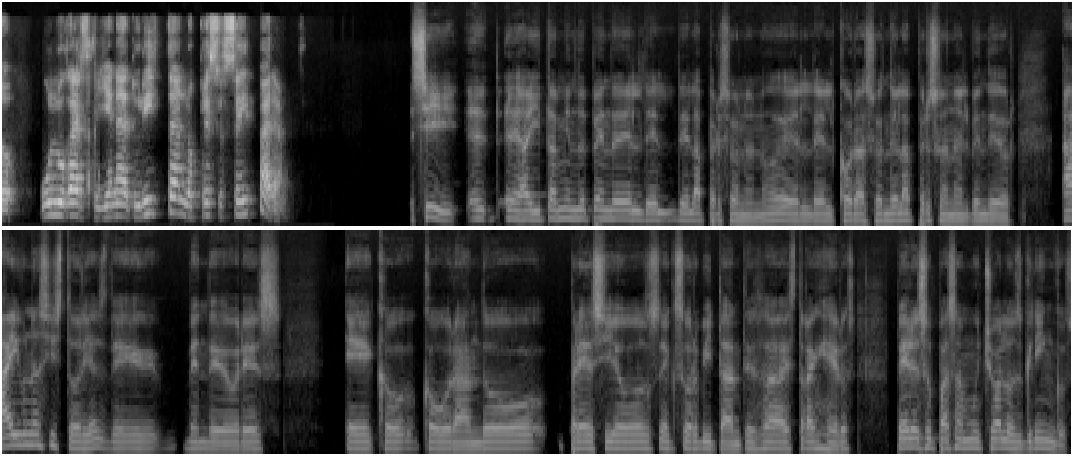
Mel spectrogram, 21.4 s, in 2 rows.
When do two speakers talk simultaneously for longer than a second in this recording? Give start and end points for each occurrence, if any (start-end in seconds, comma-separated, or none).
none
